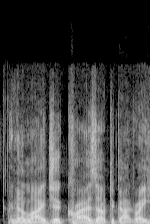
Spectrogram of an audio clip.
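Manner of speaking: usual speaking voice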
